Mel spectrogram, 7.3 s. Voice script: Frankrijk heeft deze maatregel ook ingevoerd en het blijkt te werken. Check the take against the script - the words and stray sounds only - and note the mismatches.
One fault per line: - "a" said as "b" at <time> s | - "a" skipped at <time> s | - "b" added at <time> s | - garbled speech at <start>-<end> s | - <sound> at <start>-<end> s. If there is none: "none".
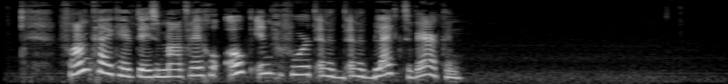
- "en het" added at 3.5 s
